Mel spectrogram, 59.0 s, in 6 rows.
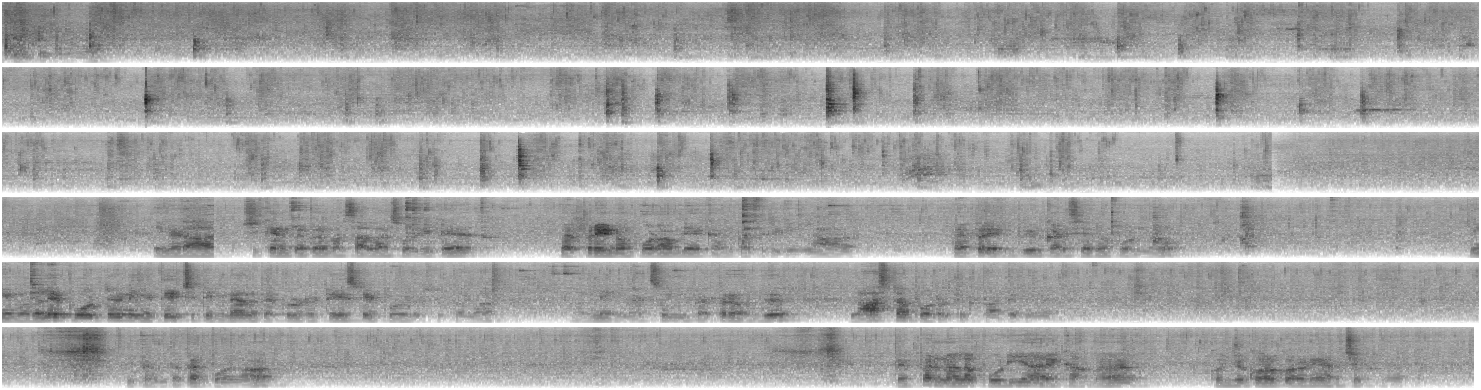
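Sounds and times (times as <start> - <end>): spatula clacking and scraping a pan: 0.0 - 28.0
chicken frying and sizzling: 0.0 - 59.0.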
